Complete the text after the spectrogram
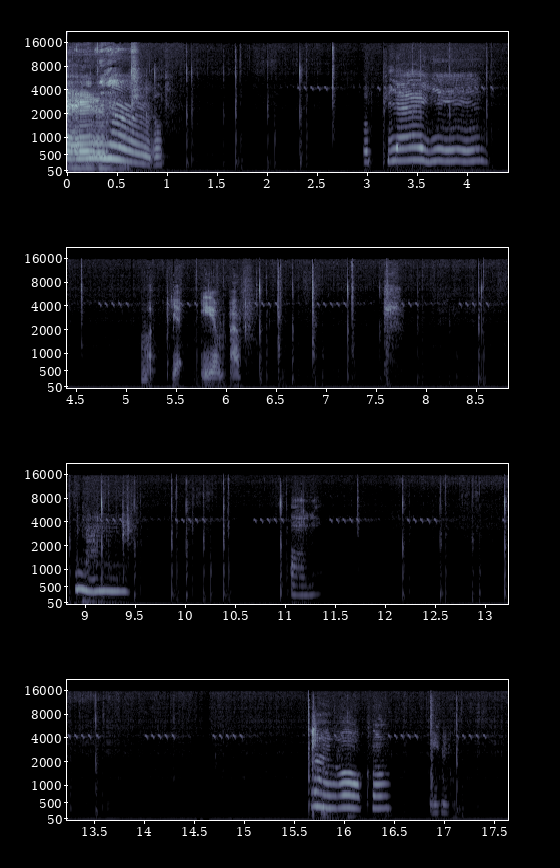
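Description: A boy talks with animation close to a microphone.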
